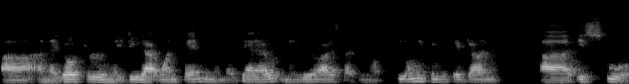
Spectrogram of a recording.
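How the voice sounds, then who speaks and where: Speaking in a Canadian accent, a man of medium pitch talks at a fairly quick pace. His intonation is monotone and flat, while his loudness swings widely. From Ontario, Canada (Niagara region). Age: 20s. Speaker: trade lawyer, university alumnus. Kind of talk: interview. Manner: halting, many fillers and repetitions.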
